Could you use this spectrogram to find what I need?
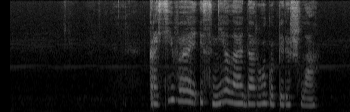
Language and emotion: Russian, positive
